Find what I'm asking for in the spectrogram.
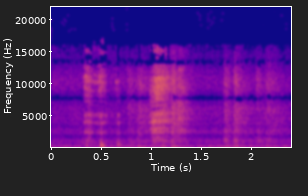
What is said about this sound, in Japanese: もうすぐ最後の駅に停車します。この列車が止まり次第、本日最後のサービスを行わせていただきますね。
